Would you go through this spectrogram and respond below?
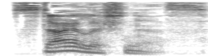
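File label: "stylishness", English, uk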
